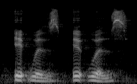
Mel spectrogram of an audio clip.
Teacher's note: we do have a stop T here which breaks up the line a little bit. It was It was But it's not really a pause because it's just a quick little lift in the line as the energy keeps going forward.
